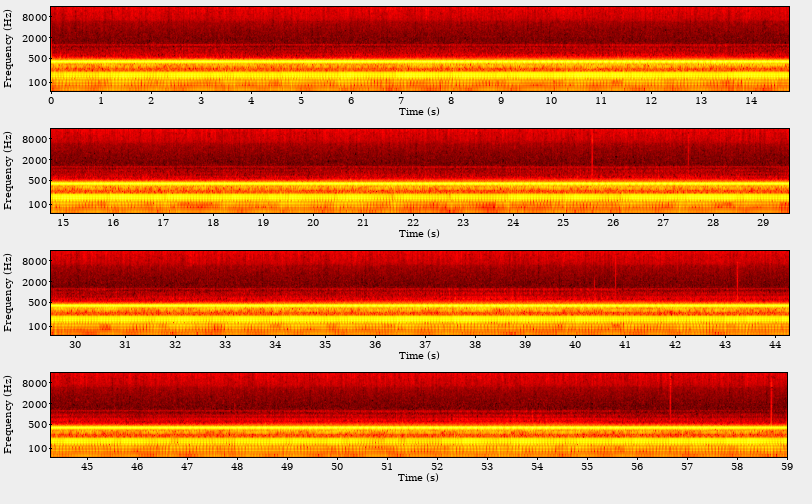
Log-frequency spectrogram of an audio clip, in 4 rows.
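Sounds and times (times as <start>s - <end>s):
faint low rumble: 0.0s - 59.0s.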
